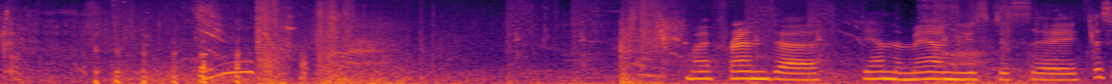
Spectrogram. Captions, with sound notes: [laughter] My friend Dan the Man used to say, "This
